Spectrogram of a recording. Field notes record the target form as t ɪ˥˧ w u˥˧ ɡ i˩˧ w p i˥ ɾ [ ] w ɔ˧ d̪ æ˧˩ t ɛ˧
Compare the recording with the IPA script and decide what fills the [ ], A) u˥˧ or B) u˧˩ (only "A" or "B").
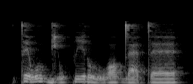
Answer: B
